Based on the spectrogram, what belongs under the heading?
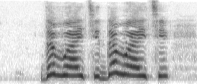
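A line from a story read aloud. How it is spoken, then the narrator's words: Joyful exclamation. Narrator (Russian): воскликнула Анника, все больше радуясь тому, что вернулась домой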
